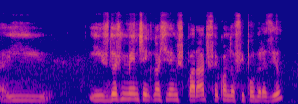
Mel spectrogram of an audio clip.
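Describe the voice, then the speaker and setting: A man with a European Portuguese accent talks with fairly even intonation. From Portugal, Lisbon area. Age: 20s. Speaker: interview guest. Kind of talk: interview. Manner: hesitant, many filler sounds.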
